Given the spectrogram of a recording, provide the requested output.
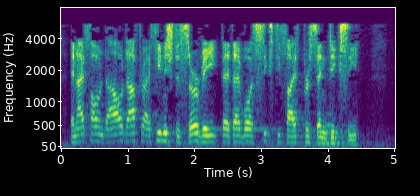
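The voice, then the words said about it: Southern Texan accent. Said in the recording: “my Texan accent, as you can hear. It's actually pretty southern.”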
